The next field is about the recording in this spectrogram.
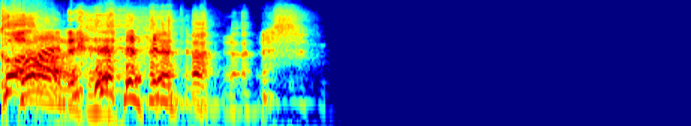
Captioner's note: everybody laughs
